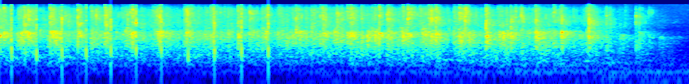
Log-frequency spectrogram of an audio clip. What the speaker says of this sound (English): Everyone, please give Carla a round of applause again.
